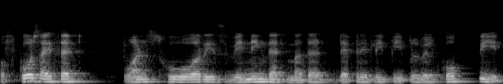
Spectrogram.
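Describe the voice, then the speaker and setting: The pace is moderate. The speaker has a Keralan accent. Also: man. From Kerala, South India. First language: Malayalam. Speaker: nurse and business founder. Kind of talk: business talk. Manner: halting.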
